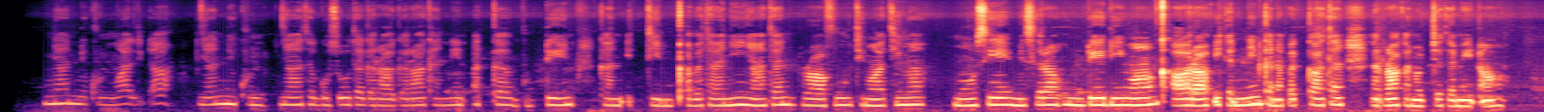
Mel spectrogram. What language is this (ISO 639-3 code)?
orm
